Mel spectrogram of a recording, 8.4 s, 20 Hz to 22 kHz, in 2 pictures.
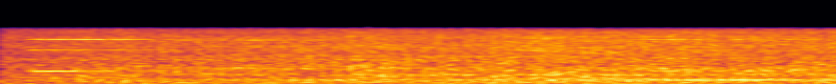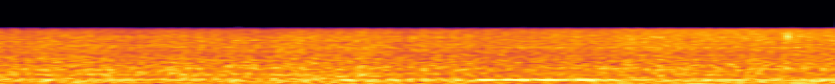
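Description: A JR Central 300 series Shinkansen train pulling into the station platform to stop. Its rumble and a low steady hum grow gradually louder as it approaches.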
